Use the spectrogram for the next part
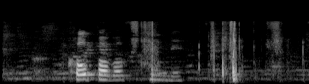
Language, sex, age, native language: Icelandic, male, 18-19, Icelandic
